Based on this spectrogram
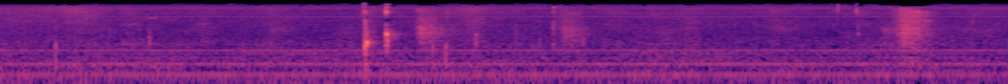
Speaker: The orange has hiccups. You alright, buddy? You got hiccups, little man?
